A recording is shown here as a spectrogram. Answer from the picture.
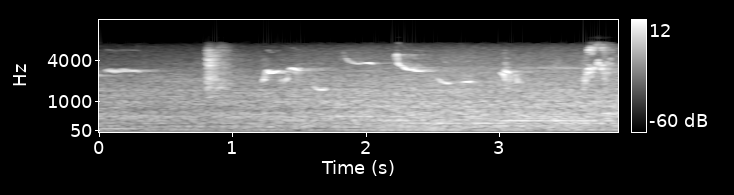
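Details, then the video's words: Isian fill-in song from a Lampung oriental magpie-robin: a sharp burst, then sweet whistled notes sliding up and down, some drawn out and falling, with a few crisp chirps closing the phrase over light background noise. "Kacer Lampung Keluarkan Isian"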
